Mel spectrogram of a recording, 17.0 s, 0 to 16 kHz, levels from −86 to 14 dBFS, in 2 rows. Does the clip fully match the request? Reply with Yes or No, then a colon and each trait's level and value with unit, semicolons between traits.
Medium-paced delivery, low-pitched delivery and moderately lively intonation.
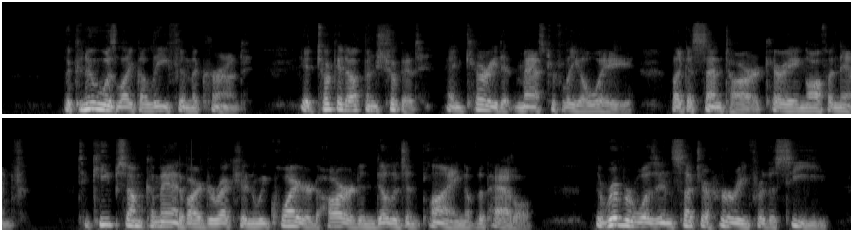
Yes: average, 185 wpm; low, 120 Hz; average, 4.9 semitones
